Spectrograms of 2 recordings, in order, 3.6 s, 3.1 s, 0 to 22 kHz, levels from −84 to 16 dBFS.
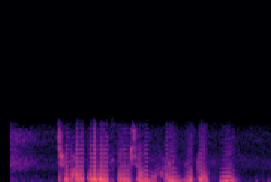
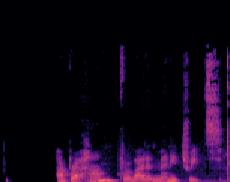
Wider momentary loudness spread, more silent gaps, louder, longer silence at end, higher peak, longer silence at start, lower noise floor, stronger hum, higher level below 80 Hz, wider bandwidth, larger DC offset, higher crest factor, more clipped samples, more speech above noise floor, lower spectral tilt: first, 17 LU vs 5 LU; neither; about the same, -25 LUFS vs -25 LUFS; first, 0.45 s vs 0 s; second, -6 dBFS vs -2 dBFS; second, 0.15 s vs 0.75 s; second, -52 dBFS vs -86 dBFS; neither; first, -40 dBFS vs -64 dBFS; second, 7.8 kHz vs 16.5 kHz; neither; about the same, 20 dB vs 24 dB; neither; second, 28 dB vs 61 dB; first, -6 dB/octave vs -3.5 dB/octave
